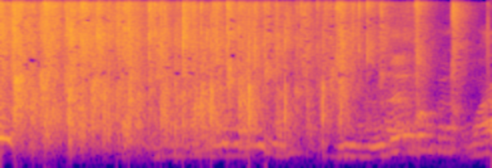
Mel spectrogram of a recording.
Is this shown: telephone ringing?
no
